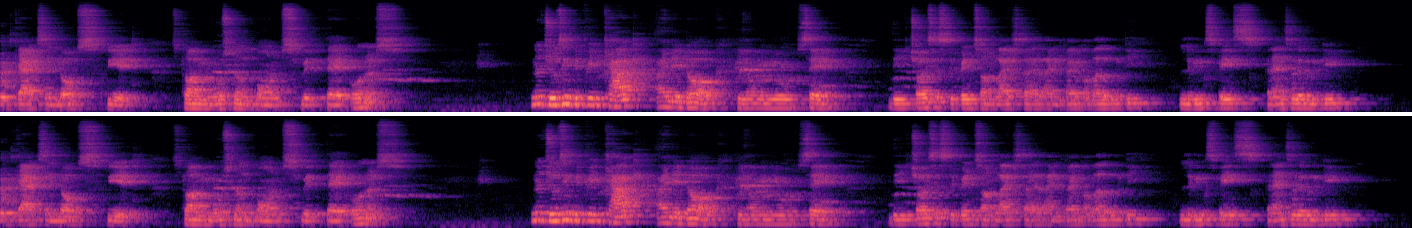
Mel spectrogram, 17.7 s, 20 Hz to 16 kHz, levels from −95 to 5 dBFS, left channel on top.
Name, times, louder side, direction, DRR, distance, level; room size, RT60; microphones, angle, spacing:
voice 1, 0.0-1.6 2.3-5.4 6.6-10.4 11.1-14.3 14.7-16.7, left 3 dB, 40° left, -5 dB, 0.5 m, -31 dB
4.0 x 2.3 x 2.4 m, 0.97 s
head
